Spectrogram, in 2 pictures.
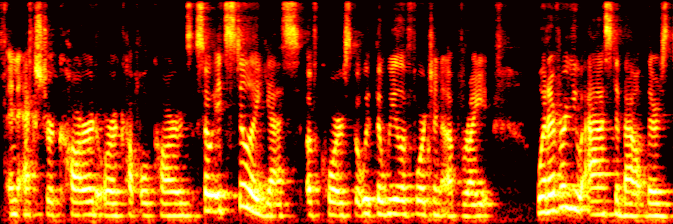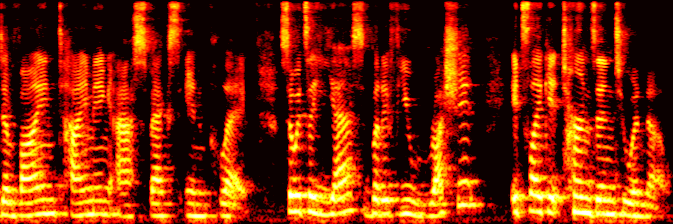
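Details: Adult woman speaking; Typical speech.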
